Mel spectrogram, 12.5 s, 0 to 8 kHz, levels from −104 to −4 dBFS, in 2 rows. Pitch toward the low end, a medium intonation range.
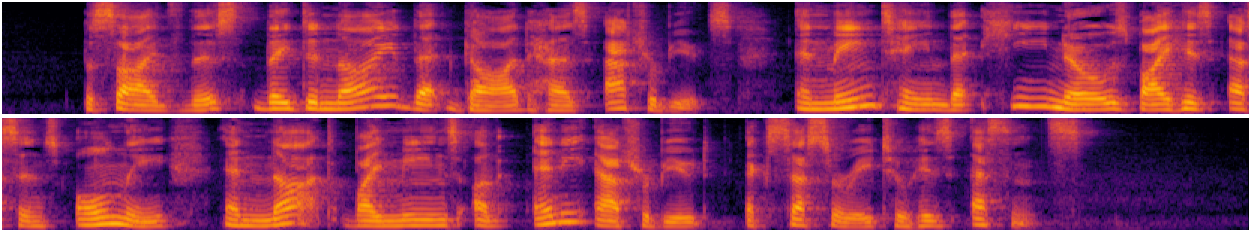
No: medium, 145 Hz; average, 4.0 semitones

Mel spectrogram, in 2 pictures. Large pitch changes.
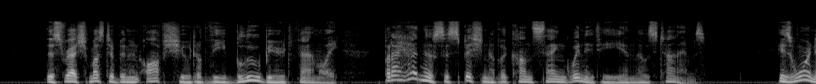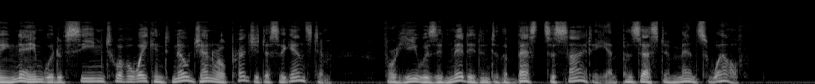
Yes: wide, 6.3 semitones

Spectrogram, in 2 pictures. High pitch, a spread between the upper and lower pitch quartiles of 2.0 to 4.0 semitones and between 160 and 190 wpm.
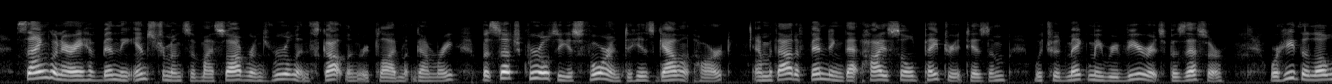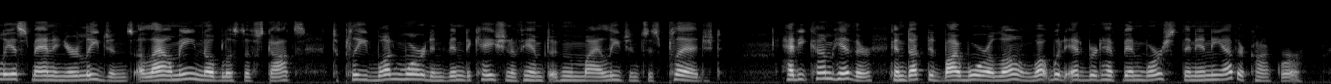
Yes: high, 200 Hz; average, 3.4 semitones; average, 180 wpm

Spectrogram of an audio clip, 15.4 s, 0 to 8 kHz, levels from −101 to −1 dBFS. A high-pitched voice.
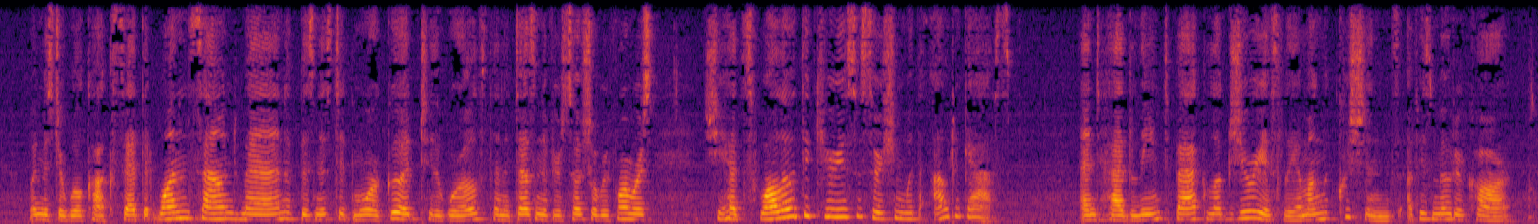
Yes: high, 195 Hz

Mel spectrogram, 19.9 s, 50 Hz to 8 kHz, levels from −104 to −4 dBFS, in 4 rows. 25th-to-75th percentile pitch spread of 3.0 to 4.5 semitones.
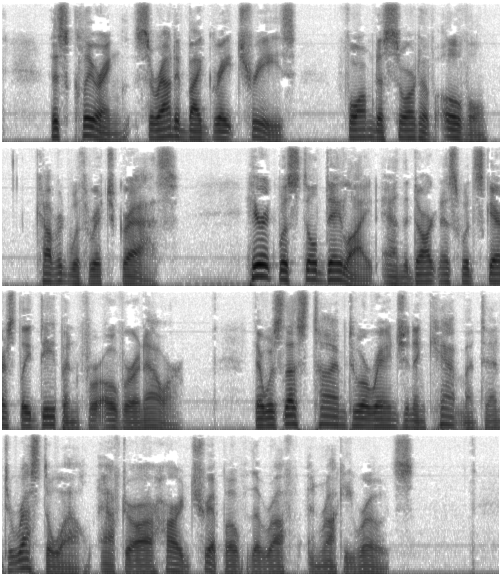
No: wide, 5.4 semitones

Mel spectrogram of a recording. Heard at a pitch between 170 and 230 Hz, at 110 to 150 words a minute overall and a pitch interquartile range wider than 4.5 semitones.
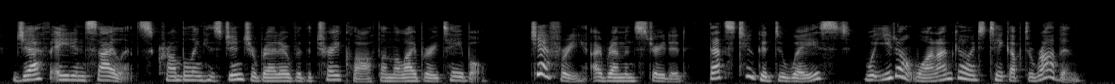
No: high, 190 Hz; average, 195 wpm; average, 5.3 semitones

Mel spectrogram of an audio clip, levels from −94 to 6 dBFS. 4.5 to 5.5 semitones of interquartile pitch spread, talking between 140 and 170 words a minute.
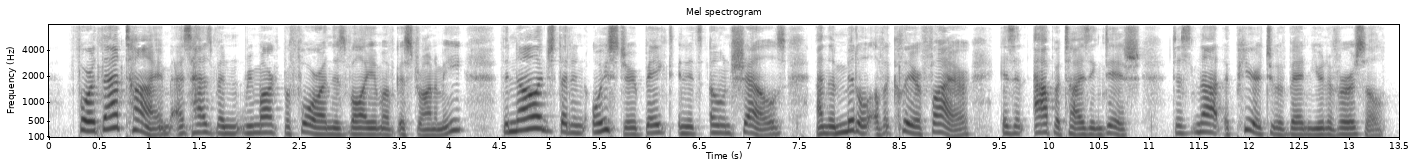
No: average, 4.9 semitones; average, 185 wpm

